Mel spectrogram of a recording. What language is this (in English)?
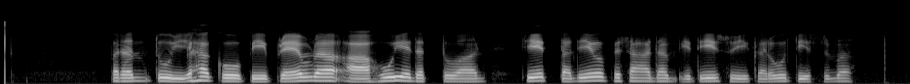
Sanskrit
